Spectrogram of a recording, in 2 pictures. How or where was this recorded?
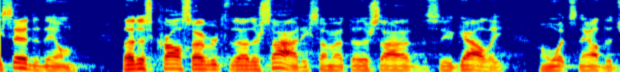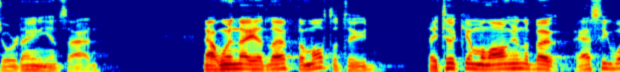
large echoing room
